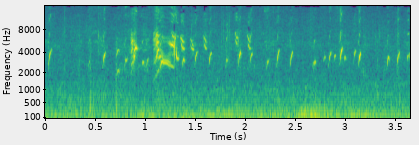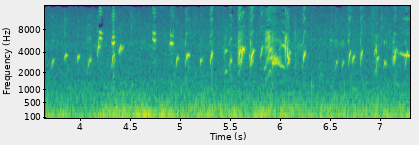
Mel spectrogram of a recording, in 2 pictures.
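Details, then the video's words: Goldfinch song: rapid series of short high chirping notes with brighter twittering bursts around one and four to six seconds, over a low rumbling background. "Teach your goldfinch to sing beautiful motivational songs"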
